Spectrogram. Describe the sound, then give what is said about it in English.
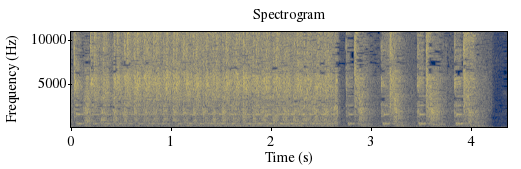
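A prize wheel spun for a birthday-month lottery draw, starting as a fast blur of clicking that slows into a few separate, louder ticks before it stops. “I've got the wheel to spin to see which month we draw out.”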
